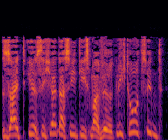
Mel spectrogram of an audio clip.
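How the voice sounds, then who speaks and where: Tyrion, a high mocking dwarf lord. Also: male voice, animated, measured pace, husky, no room sound, highs cut off, exaggerated voice. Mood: mock concern. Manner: sardonic, teasing, raised and loud. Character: quick-witted mocking dwarf nobleman, adult man.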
